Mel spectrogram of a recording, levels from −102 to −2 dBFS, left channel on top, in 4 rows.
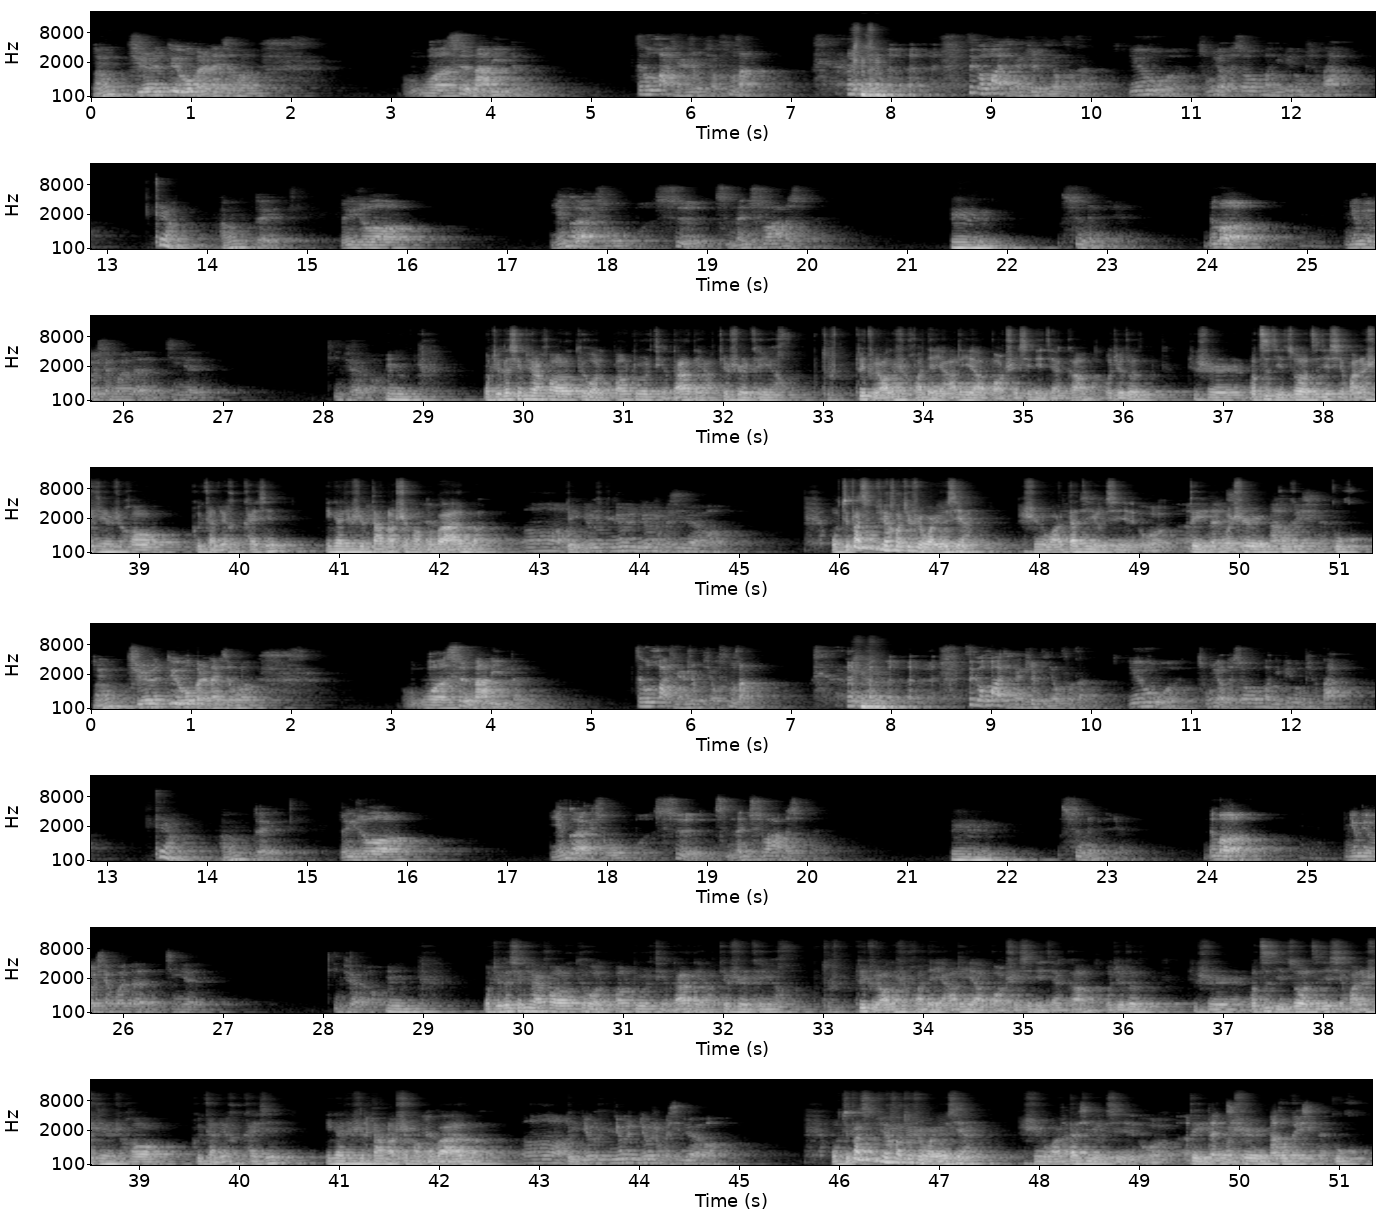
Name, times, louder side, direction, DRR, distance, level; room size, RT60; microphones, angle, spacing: voice 1, 0.0-2.2 3.1-4.5 5.4-6.6 7.2-7.8 8.3-10.0 10.4-12.5 14.5-14.7 15.3-15.9 17.4-20.1 22.5-23.2 23.9-24.4 25.4-26.8 28.1-28.6 41.2-42.1 42.8-44.8 48.2-48.5 49.3-50.9, right 1 dB, 85° right, -1 dB, 2.5 m, -39 dB
voice 2, 21.4-21.9 28.6-29.0 29.6-32.6 33.0-36.2 36.7-39.3 39.6-40.4 40.9-42.5 43.3-43.4 45.7-47.4 47.8-50.5 50.9-51.1, left 2 dB, 45° left, 5 dB, 1.2 m, -31 dB
18.0 x 7.9 x 2.7 m, 0.96 s
head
